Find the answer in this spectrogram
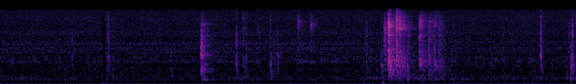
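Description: A few sharp clicks over a faint steady hiss, with a short louder clatter of clicks about three seconds in.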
